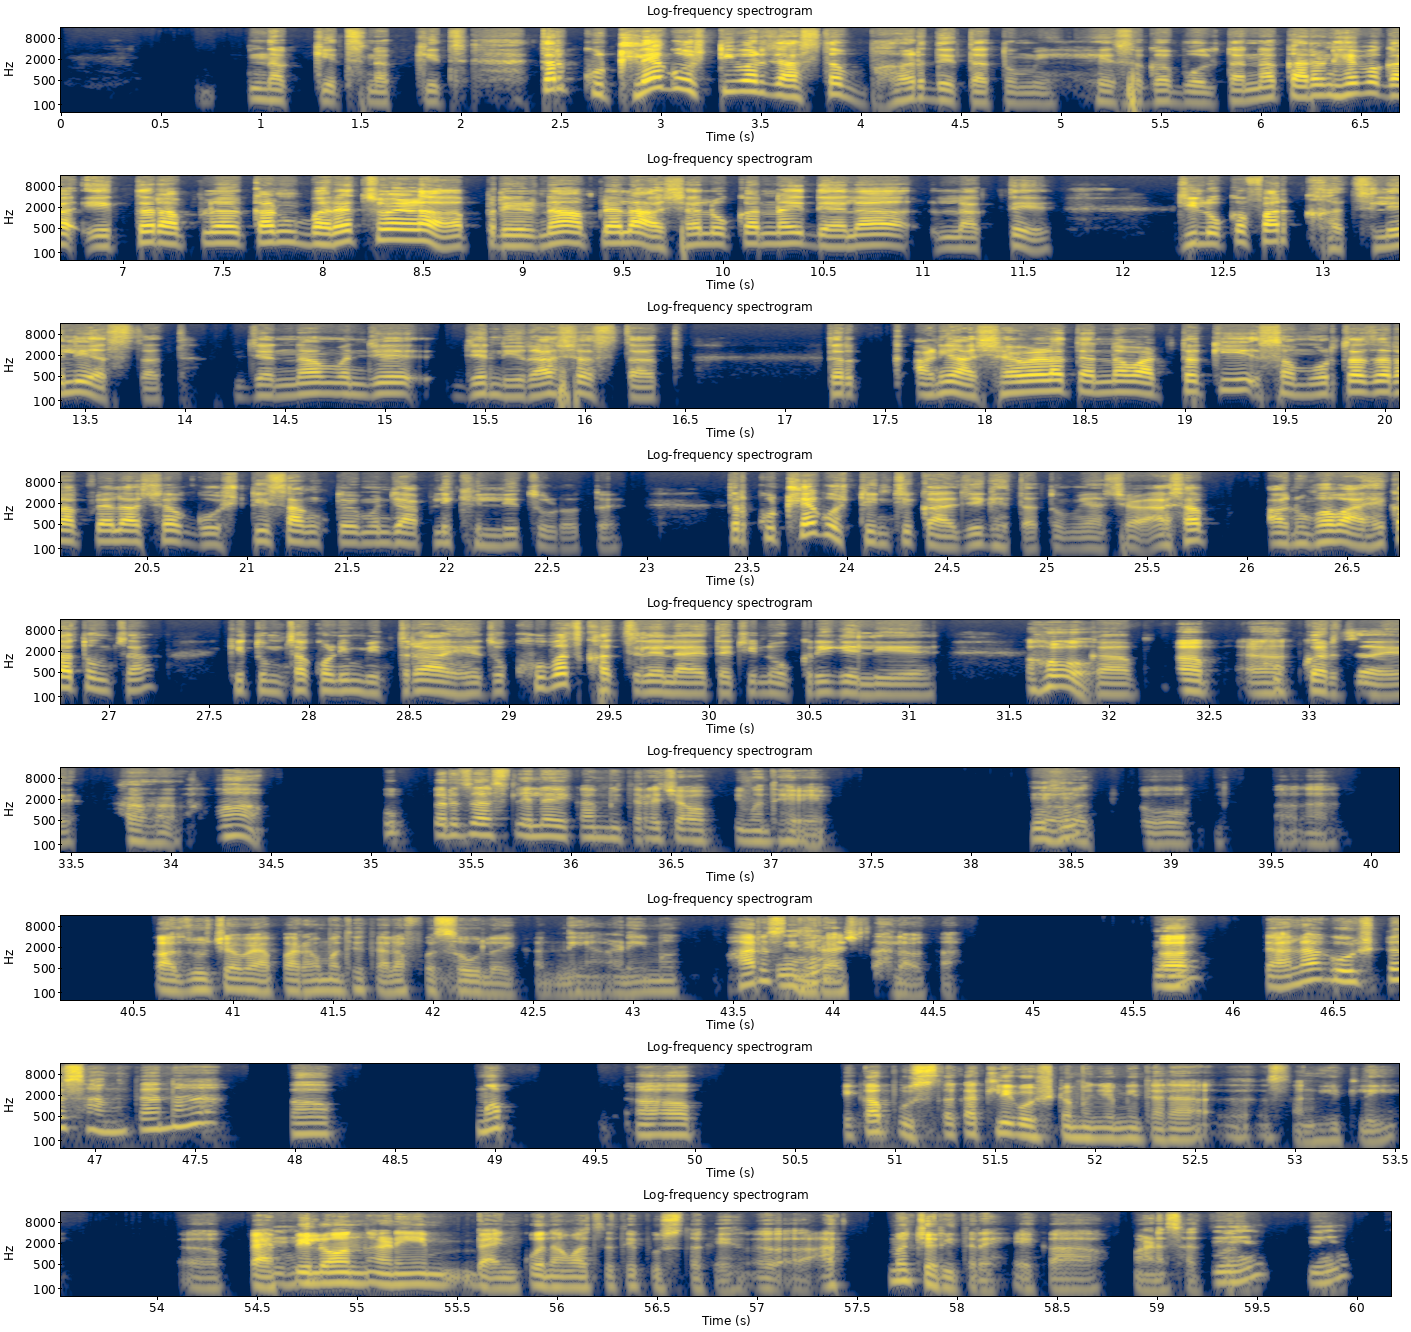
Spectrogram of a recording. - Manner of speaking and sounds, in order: other background noise; other noise; tapping
- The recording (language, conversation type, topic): Marathi, podcast, लोकांना प्रेरणा देणारी कथा तुम्ही कशी सांगता?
